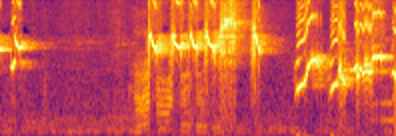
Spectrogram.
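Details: Loud white-rumped shama song meant to provoke rival shamas: a brief whistle, then a fast run of sharp chattering notes and rising slurred whistles in close bursts.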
